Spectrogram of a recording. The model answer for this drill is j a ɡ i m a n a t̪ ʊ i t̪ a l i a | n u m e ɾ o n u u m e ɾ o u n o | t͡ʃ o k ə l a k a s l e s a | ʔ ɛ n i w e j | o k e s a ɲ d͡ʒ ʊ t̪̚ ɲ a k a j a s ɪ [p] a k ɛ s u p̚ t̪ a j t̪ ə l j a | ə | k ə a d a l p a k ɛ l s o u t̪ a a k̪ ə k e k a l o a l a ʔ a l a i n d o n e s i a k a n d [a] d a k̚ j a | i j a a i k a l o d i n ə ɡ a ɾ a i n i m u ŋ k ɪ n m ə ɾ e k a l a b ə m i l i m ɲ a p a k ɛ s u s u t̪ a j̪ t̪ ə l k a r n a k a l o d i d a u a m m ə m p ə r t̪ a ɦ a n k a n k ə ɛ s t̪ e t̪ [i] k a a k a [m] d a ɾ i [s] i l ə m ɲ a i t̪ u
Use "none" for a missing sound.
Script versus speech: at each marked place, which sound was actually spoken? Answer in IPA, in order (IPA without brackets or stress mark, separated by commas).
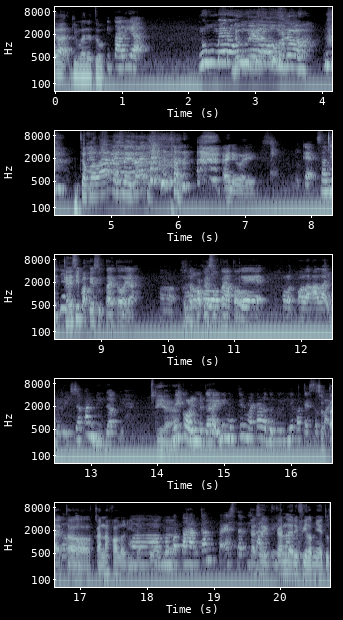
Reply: p, i, i, n, f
